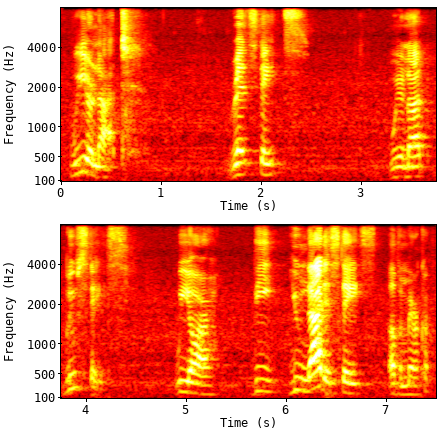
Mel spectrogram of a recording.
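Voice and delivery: a light take on Obama's measured oratory; Barack Obama. Retold or imitated. Host showing off her Obama to her co-host, in a lightly voiced oratorical cadence. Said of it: "This is Barack Obama".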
